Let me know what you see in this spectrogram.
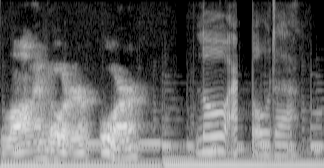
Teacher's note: Moreover, in the Oceanic countries, they insert R between endings and beginnings with the vowels, respectively. This is like the linking R, but where none previously existed, such as in law and order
